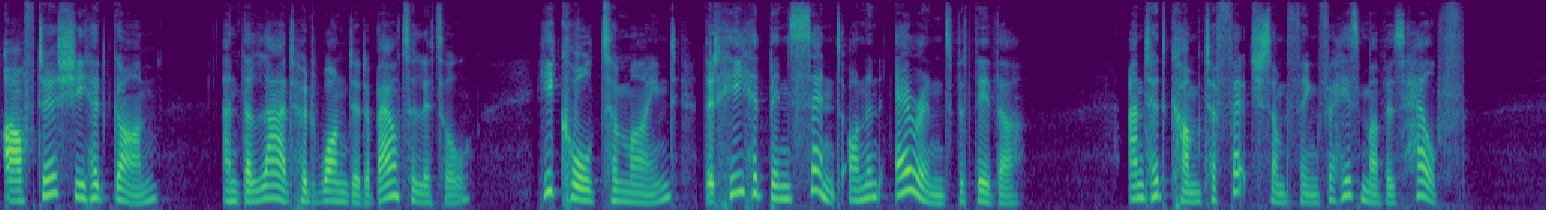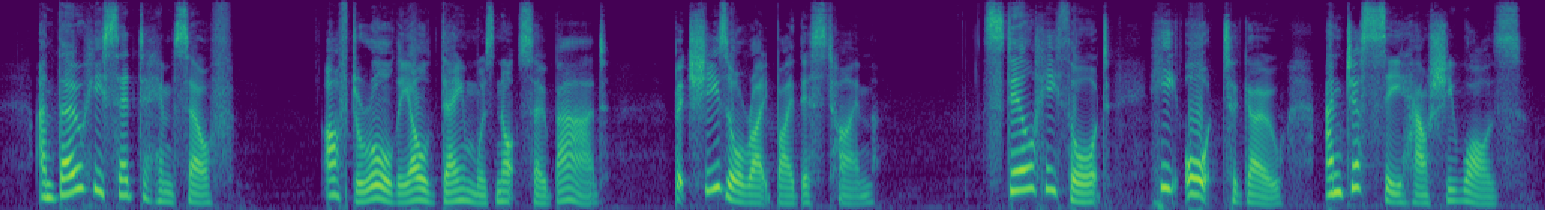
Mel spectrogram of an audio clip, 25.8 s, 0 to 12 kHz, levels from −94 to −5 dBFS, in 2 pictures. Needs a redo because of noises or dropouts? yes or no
no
